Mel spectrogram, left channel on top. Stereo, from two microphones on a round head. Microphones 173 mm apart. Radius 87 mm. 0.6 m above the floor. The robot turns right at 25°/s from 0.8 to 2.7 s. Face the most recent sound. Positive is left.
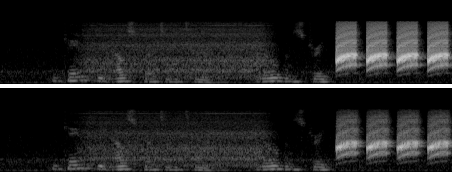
turn(degrees=60)  # may be behind; listen again after turning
